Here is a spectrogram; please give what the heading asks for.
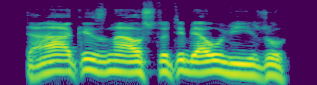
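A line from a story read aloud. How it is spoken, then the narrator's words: Hollow boom from barrel. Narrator (Russian): прогудела из бочки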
